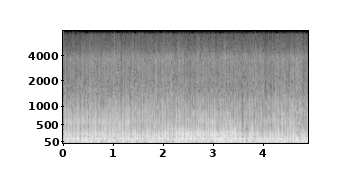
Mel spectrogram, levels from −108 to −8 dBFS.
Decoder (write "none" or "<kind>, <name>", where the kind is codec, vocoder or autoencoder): vocoder, Vocos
